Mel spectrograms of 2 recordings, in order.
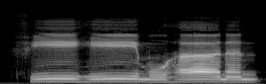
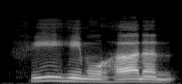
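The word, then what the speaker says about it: فِيهِ مُهَانًا: Number 9، فیہ مہانن میں فیہ کی ہا کو کچھ کھینچ کر پڑھیں، یعنی اس طرح فیہ مہانن۔ ہماری قراءت روایت حفص میں اسے فیہ ہدن کی طرح فیہ مہانن پڑھنا صحیح نہیں۔ صحیح تلفظ کے ساتھ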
